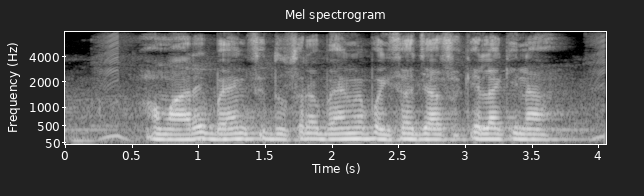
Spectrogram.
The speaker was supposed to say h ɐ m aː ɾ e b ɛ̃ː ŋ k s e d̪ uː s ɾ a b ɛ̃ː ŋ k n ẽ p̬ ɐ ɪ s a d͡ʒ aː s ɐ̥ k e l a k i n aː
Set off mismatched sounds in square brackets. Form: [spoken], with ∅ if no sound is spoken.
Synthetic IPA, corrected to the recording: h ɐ m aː ɾ e b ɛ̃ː ŋ k s e d̪ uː s ɾ a b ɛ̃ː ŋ k [m] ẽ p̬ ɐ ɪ s a d͡ʒ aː s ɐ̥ k e l a k i n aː

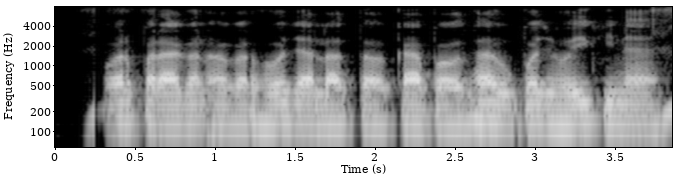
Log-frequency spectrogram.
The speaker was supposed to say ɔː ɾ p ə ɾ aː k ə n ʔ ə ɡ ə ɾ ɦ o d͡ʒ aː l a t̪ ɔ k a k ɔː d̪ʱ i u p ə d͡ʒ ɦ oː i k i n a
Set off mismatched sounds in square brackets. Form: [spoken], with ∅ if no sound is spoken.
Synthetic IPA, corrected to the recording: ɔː ɾ p ə ɾ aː [ɡ] ə n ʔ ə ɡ ə ɾ ɦ o d͡ʒ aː l a t̪ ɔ k a [p] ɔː d̪ʱ [a] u p ə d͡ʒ ɦ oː i k i n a

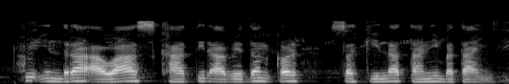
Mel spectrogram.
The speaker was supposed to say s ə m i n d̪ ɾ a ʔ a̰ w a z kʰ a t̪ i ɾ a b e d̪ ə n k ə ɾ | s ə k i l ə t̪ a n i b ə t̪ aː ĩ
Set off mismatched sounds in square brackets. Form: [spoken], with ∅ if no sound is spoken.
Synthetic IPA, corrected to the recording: [h] ə m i n d̪ ɾ a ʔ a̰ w a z kʰ a t̪ i ɾ a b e d̪ ə n k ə ɾ | s ə k i l [a] t̪ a n i b ə t̪ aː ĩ

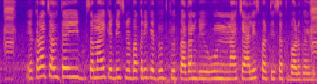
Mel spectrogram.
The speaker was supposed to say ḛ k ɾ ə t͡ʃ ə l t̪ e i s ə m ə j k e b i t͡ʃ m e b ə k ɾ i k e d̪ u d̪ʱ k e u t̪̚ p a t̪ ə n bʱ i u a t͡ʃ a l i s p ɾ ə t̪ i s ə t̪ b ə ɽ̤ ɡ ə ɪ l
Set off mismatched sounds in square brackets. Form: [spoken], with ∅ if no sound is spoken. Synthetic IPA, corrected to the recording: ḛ k ɾ [a] t͡ʃ ə l t̪ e i s ə m ə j k e b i t͡ʃ m e b ə k ɾ i k e d̪ u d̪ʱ k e u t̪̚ p a [d̪] ə n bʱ i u a t͡ʃ a l i s p ɾ ə t̪ i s ə t̪ b ə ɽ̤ ɡ ə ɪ l

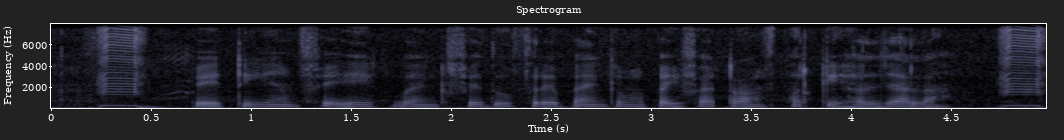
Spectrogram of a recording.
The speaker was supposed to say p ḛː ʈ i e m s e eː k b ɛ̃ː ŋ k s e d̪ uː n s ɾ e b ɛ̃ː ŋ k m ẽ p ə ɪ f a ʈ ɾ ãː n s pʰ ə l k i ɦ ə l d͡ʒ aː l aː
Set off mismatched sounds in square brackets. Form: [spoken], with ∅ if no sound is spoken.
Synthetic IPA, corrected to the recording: p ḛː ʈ i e m s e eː k b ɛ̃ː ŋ k s e d̪ uː [∅] s ɾ e b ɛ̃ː ŋ k m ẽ p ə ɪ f a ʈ ɾ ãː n s pʰ ə [ɾ] k i ɦ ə l d͡ʒ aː l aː

